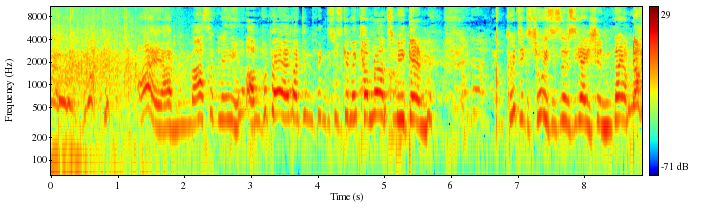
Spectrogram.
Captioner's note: cheers and applause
